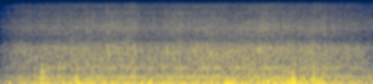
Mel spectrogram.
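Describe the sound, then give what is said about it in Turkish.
A sea-cleaning boat in the Gulf of İzmit, Turkey, followed by dolphins, gives a steady engine drone over churning water. Gusts of wind buffet the microphone, continuous throughout. “İzmit Körfezi'nde deniz temizleme aracının peşine takılan bu Yunuslar gibi.”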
